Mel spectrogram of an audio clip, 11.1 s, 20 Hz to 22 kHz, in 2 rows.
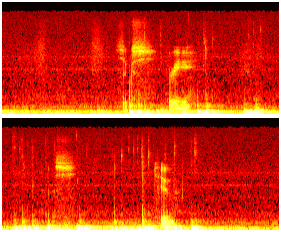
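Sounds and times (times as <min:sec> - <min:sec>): keyboard typing: 0:02.5 - 0:04.3, 0:04.9 - 0:09.6.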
